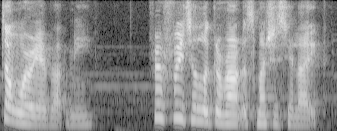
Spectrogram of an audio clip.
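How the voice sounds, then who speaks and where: A woman's voice: mid-range voice, expressive, fairly bright tone, soft background music, natural voice. A woman voicing a composed, guarded, analytical teenage girl detective in a fan-dubbed game. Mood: cool, analytical. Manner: measured, reserved, matter-of-fact delivery. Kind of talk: fan voice acting of a visual novel game.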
